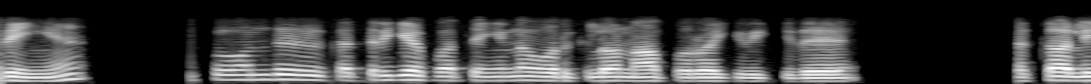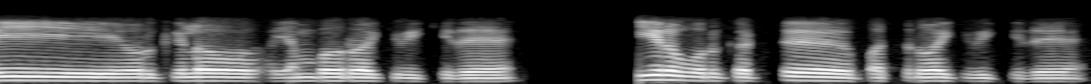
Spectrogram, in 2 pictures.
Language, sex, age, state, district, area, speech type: Tamil, male, 30-45, Tamil Nadu, Erode, rural, conversation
